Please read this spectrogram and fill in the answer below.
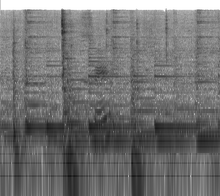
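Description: Background music with held notes and a beat.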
